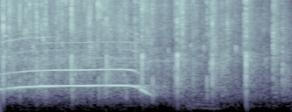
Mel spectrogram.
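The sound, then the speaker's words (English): An audience claps and cheers in praise of God, with a loud sustained whistling cry over the first second and a half before it drops off, leaving scattered, uneven claps that gradually thin out. “Let's give God some praise. I want to clap this a little bit.”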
